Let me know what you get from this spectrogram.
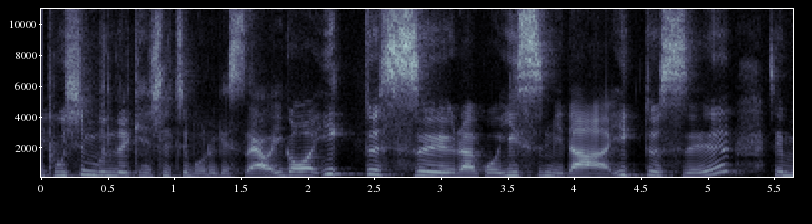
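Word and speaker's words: ἰχθύς: 이거 익두스라고 있습니다. 익두스. 지금 맨 위에 있는 건 영어를, 그리스어 발음을 영어로 표현한 거고요.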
